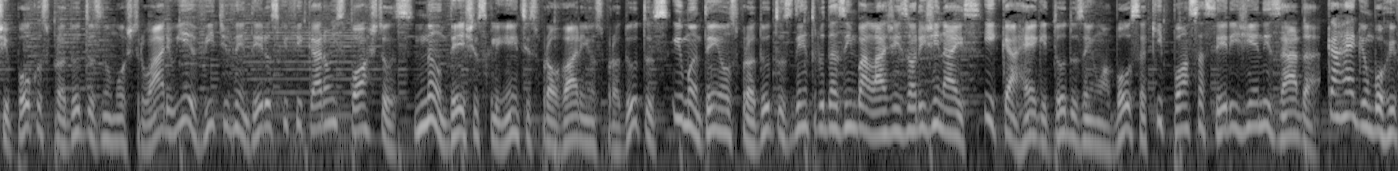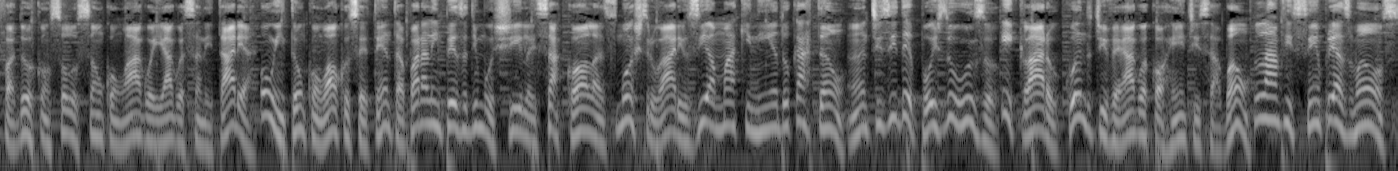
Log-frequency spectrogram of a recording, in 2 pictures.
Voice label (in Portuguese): SPOT VENDEDOR AMBULANTE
